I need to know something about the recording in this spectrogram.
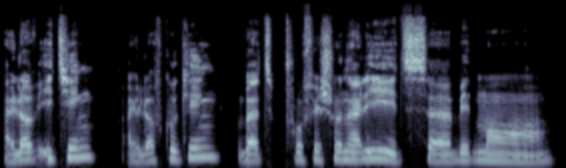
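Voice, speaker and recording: A man in his thirties from southern France with a French accent, talking relaxed and thoughtful, pausing often, as a podcast guest. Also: mid-range voice, clean tone, no echo, clean studio sound. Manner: relaxed, thoughtful, halting with many fillers. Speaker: guest, wine professional. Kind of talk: casual interview talk.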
